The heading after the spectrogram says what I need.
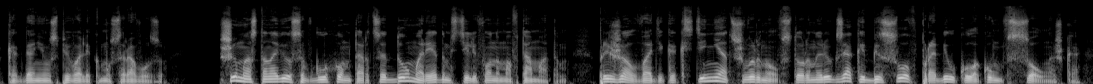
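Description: A man giving a measured, expressive scripted narration of a horror story as an audiobook reader. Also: low voice, no room sound, studio quality.

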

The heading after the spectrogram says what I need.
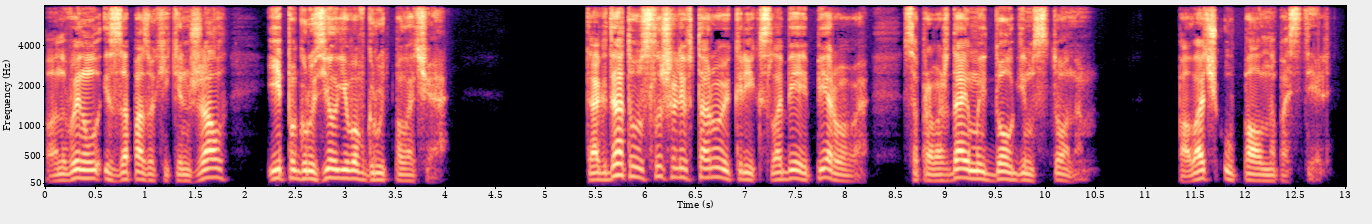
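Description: A man narrating an audiobook in a measured storytelling manner. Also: medium pitch, warm tone, no room sound, studio quality. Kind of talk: expressive audiobook reading.

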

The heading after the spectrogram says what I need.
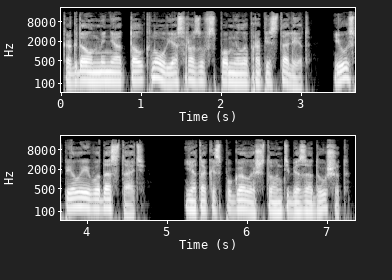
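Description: A man reading the lines of a shaken young woman, softly and gently. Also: on the low side, fairly even intonation, fairly quick, no echo, studio quality, natural voice. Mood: explaining. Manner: soft, gentle, quiet.

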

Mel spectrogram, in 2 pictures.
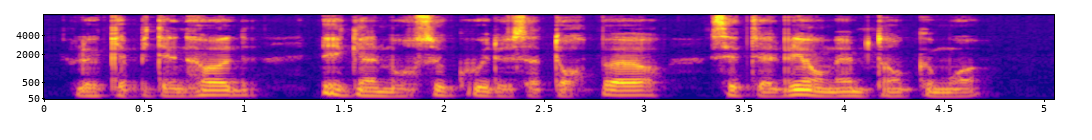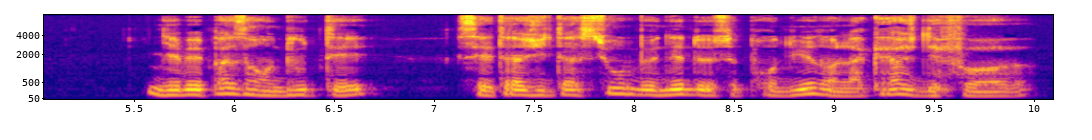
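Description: A man narrating a classic adventure novel as an audiobook in a measured, steady way. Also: medium pitch, slightly rough.

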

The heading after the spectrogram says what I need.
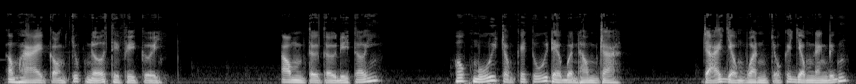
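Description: A man's voice: low-pitched, animated, moderate pace, long pauses, a little mellow, no echo. A man narrating a ghost story vividly.

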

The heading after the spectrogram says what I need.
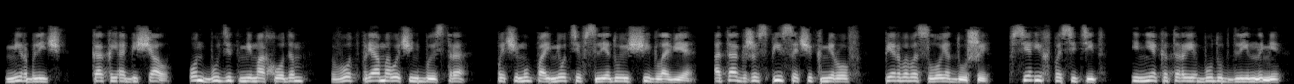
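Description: A man with a somewhat high voice narrates an audiobook in an even, steady manner. The recording is dry and a little dull, with no room sound. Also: no room sound. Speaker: audiobook reader.

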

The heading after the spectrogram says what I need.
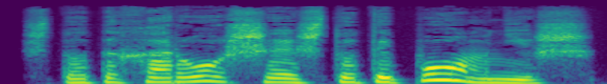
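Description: A woman's voice: medium pitch, animated, normal speed, no echo, clean studio sound, lightly acted. A woman voicing an urgent, cheeky male helper spirit in an audiobook. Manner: urgent, pleading. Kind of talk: audiobook character voice.

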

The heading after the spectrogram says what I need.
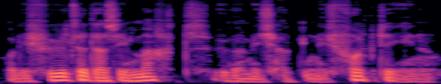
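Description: A man reading a literary novel aloud in a measured way that grows animated in vivid passages. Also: sits low, slightly rough, dry recording. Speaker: audiobook reader.

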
